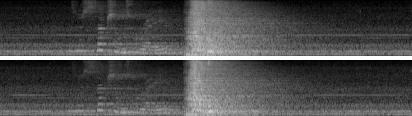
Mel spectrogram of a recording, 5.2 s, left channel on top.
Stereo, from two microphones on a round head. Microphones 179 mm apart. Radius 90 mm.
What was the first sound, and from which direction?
A woman speaking, 25° left (ahead or behind).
